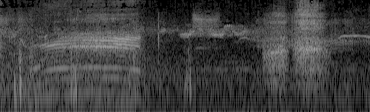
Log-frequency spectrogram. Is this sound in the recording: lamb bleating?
yes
